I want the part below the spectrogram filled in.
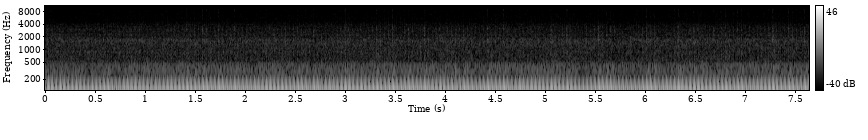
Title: Misfires Golf R20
